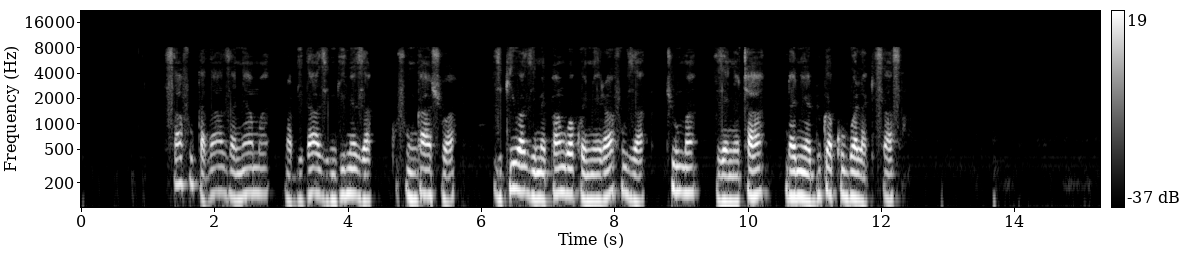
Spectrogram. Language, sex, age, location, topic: Swahili, male, 36-49, Mombasa, government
